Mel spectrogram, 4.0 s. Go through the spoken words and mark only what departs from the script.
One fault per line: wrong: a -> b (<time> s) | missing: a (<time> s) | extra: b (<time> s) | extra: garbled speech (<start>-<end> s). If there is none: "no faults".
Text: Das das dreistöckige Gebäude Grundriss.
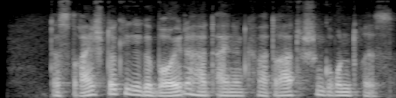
missing: das (0.7 s)
extra: hat einen quadratischen (2.0 s)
